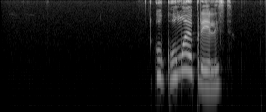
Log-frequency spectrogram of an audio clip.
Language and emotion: Russian, positive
